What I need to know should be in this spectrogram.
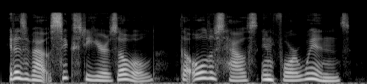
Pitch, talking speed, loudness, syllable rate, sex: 205 Hz, 180 wpm, -19 LUFS, 5.1 syllables/s, female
